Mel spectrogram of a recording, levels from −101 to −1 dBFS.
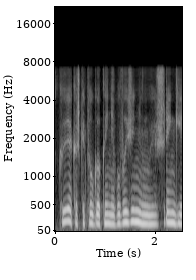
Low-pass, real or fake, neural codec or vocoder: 7.2 kHz; fake; codec, 16 kHz, 0.7 kbps, FocalCodec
